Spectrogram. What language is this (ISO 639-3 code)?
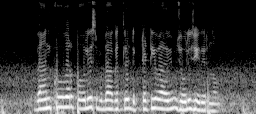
mal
